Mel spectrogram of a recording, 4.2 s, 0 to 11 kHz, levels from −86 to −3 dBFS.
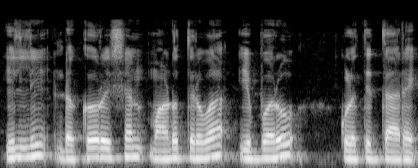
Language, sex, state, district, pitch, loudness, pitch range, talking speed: Kannada, male, Karnataka, Bijapur, 130 Hz, -14 LUFS, 120-145 Hz, 70 wpm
